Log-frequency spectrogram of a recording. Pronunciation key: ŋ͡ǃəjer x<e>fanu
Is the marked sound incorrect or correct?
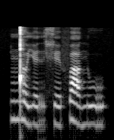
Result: correct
